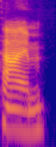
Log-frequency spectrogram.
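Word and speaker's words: Taim: It's so we pronounce it time. We say time with an AI. So, t a i m.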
